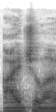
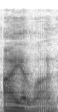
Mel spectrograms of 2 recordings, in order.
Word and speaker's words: Ayalon: the valleys on the north side is the Ayalon Valley in English you hear pronounce the aijalon or a Jalan Valley but the correct Hebrew pronunciation is the aisle on Valley it is the biggest and the widest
